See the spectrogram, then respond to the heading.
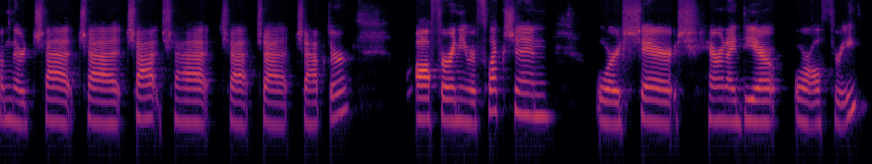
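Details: Stuttering in an adult who stutters, opening a live online stuttering community event, with sound repetitions audible.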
